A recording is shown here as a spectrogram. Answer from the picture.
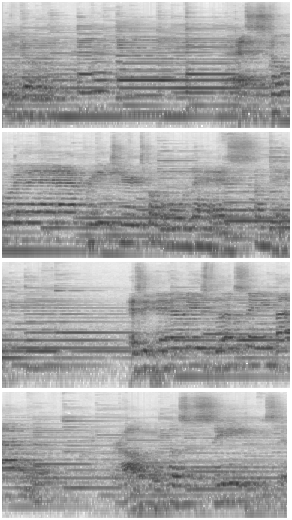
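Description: A man singing a song while accompanying himself on a strummed acoustic guitar, with long held vocal notes.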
